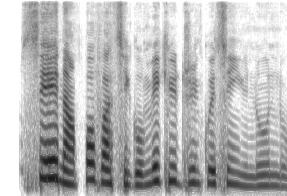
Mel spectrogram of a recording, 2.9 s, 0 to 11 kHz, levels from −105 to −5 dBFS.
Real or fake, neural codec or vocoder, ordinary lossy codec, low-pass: fake; vocoder, 22.05 kHz, 80 mel bands, Vocos; none; none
